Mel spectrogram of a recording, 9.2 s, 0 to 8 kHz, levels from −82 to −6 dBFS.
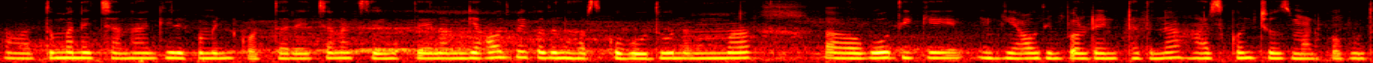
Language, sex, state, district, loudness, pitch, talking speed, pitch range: Kannada, female, Karnataka, Chamarajanagar, -28 LUFS, 245 Hz, 135 wpm, 240-255 Hz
